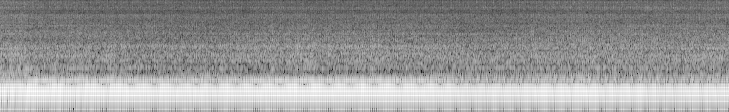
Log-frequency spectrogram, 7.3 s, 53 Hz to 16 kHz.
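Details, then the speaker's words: Big-turbo Mazdaspeed3 idling at its first start since October, in a garage: a steady low idle with a faint light rattle of unknown source; the oil is checked and something is noted as not tightened, cause unconfirmed. "i don't know what that rattling sound is it sounds kind of rattley"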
